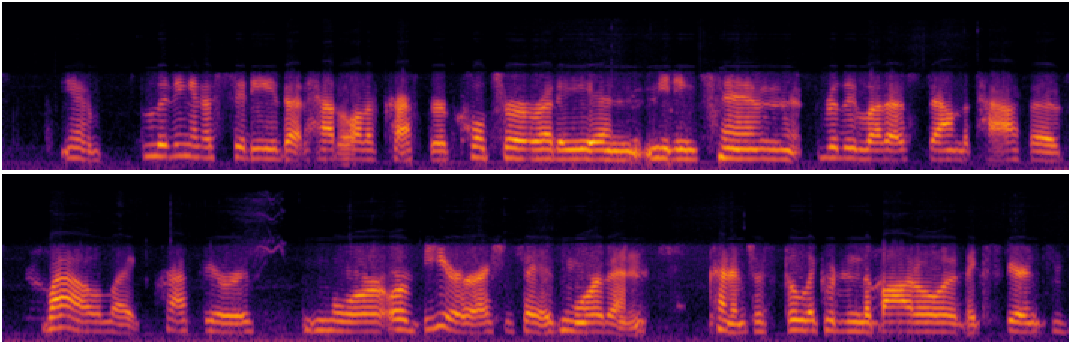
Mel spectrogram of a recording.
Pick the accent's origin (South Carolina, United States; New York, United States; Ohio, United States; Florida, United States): New York, United States; New York City; also born or lived in Seattle, United States; now in Asheville, United States; I'm from New York City originally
